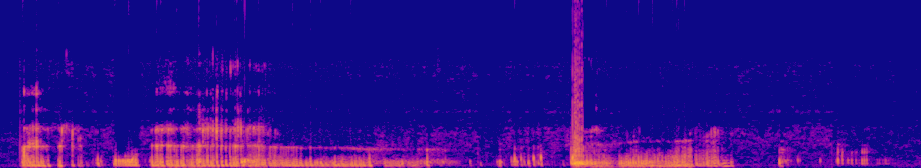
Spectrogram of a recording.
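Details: Stomach growling (borborygmi).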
